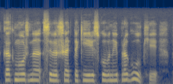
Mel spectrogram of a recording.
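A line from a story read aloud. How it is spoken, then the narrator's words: Grumbling. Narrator (Russian): проворчал он наконец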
